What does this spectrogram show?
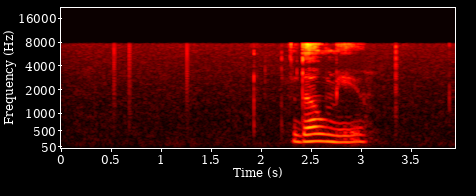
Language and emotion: Russian, neutral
